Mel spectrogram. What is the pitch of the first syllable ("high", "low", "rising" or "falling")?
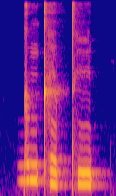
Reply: high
